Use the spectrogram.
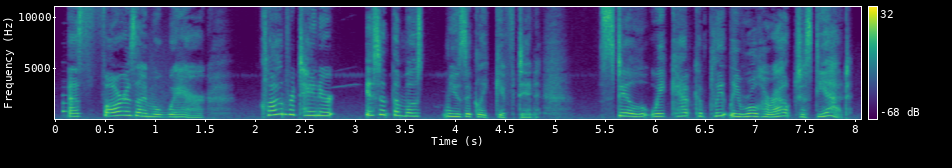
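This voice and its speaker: An actress playing a gentle, shy young woman in a video game, soft-spoken, earnest and a little hesitant. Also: high voice, lively intonation, moderate pace. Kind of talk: video game character acting. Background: music.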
